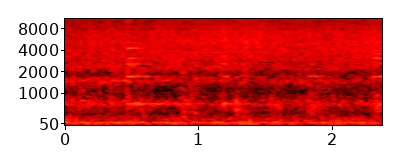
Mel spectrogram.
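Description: Cumin seeds, garlic, green chillies and curry leaves sizzle in hot oil as a tempering for kadhi, giving a soft, steady frying hiss that continues evenly without any talking.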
